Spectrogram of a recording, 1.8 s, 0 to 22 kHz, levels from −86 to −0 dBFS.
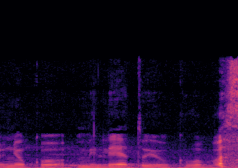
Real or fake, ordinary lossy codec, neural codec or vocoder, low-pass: real; MP3, 96 kbps; none; 14.4 kHz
